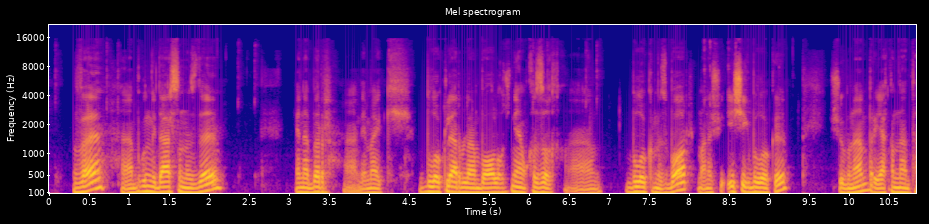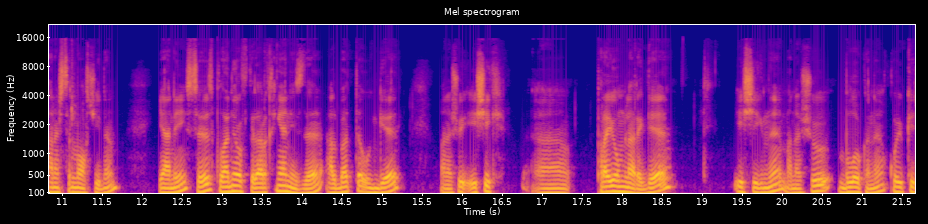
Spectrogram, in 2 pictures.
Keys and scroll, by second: 10.4 Escape.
